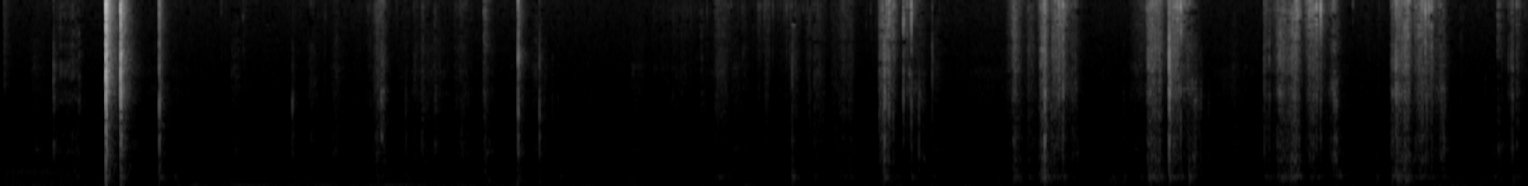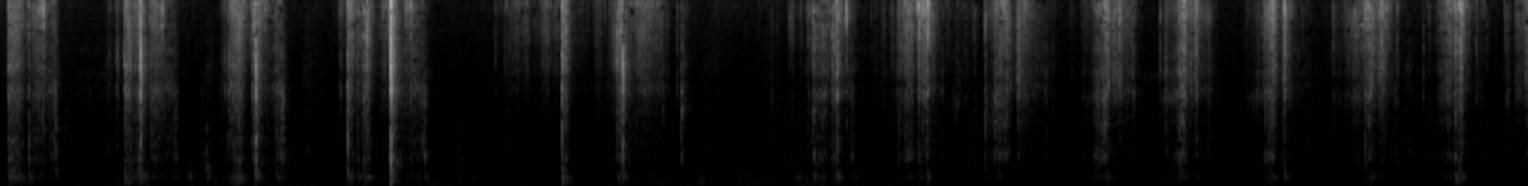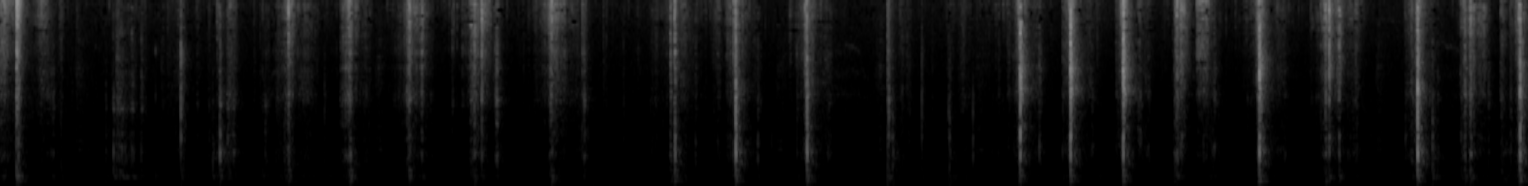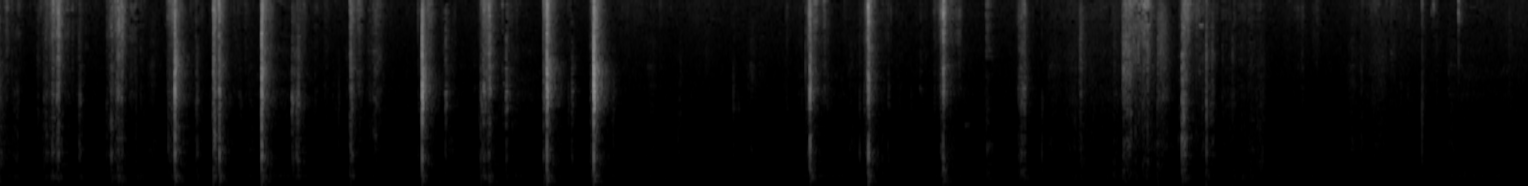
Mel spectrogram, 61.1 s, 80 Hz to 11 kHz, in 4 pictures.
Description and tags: Cooking recording, from my kitchen, December 31st, Paris.
With "Zoom H2N".
cooking, field-recording, food, frying, kitchen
